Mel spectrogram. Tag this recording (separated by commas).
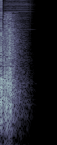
Clapping, Hands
